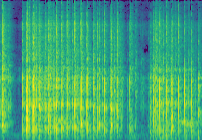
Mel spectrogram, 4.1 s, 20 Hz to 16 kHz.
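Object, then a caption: Plastic compact disc. Long fingernails and fingertips rapidly tap and scratch a single thin, solid polycarbonate compact disc with a reflective silver side, held in both hands. A dense stream of dry, bright plastic clicks and scrapes centered near 1.9 kHz, each dying away almost instantly, is broken by brief pauses before half a second and around two and a half seconds.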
